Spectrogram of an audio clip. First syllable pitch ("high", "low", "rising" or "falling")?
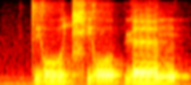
rising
